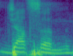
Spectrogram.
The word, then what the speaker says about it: Judson: just a youth son is it you son or Jetson it's Jetson Jetson Chuck Chuck this is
